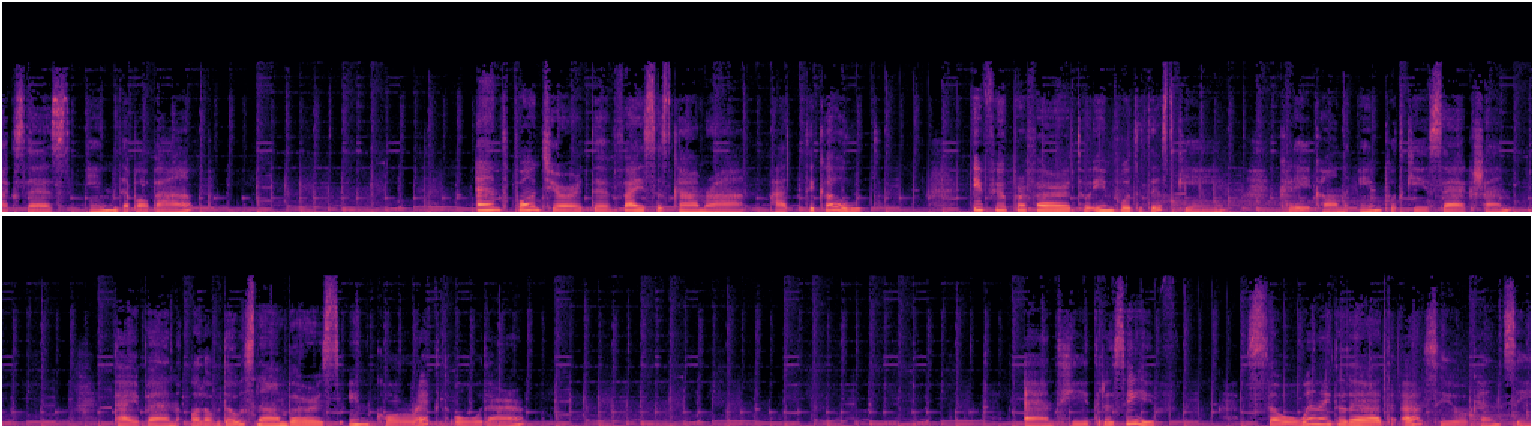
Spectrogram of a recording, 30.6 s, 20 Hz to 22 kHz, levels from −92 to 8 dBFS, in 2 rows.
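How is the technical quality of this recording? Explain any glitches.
No glitches or technical faults are audible anywhere in the recording.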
